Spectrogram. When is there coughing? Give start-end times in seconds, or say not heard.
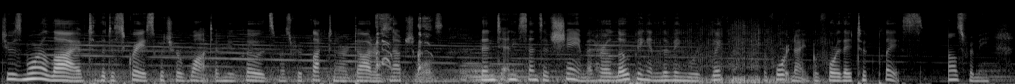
3.8-4.3.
